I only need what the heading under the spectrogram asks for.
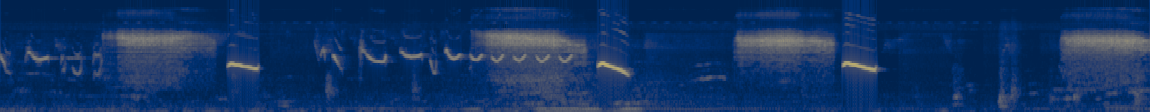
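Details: Female common iora song for luring and provoking males: four buzzy high rattles about every three seconds, separated by loud downslurred whistles and looping, wavering whistled phrases.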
